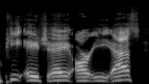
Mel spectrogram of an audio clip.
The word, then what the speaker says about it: Phares: Speechless with Kev Phares, last name Phares, pronounced like Ferris Bueller, spelled a whole heck of a lot differently.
